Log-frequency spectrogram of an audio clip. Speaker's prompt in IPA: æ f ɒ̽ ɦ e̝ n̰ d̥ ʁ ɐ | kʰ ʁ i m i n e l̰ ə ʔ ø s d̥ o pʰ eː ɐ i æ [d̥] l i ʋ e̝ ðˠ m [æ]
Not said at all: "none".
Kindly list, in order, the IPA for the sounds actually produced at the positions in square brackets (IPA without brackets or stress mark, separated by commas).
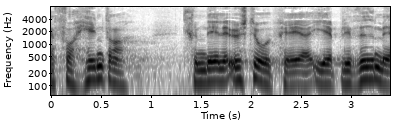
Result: b̥, e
